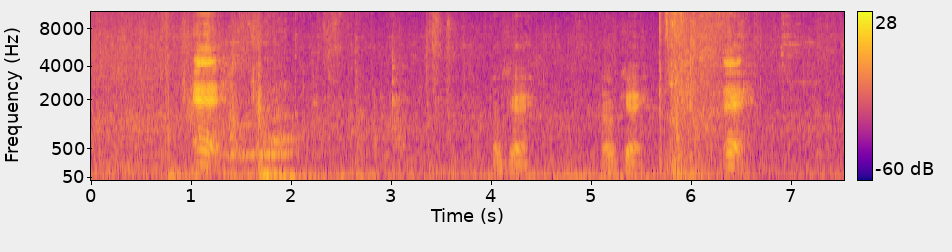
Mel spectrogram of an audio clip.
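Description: A heavy metal crate is hurled through the air and crashes.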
